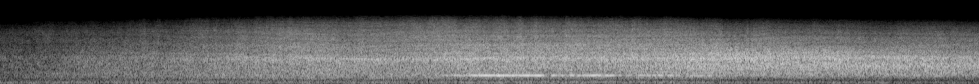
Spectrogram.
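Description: Boeing 777-200ER's Rolls-Royce Trent jet engines during the landing rollout just after touchdown: a rushing jet noise that swells over the first few seconds to a loud, steady level, with a steady whine running through it for a few seconds in the middle.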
